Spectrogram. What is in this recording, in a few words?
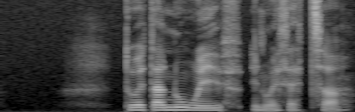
"nwyf", Welsh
